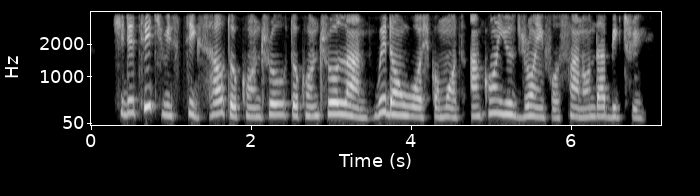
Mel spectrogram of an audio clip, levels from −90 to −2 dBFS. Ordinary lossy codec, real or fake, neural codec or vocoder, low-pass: none; real; none; 3.6 kHz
